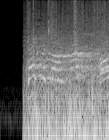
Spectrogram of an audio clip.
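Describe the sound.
The hooves of a racehorse named Touchdown Tony, ridden by a jockey in a timber race, drum rapidly over turf in a loud, continuous gallop, starting abruptly after a brief silence, with a voice or crowd noise running underneath.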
